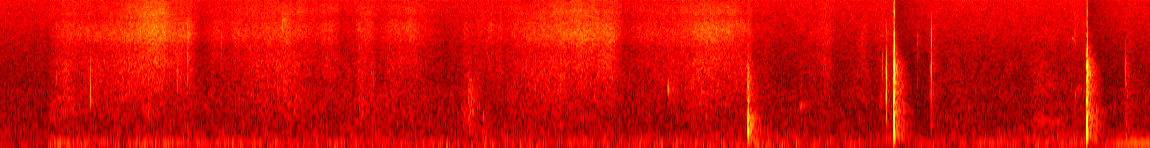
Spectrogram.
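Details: Quiet room noise, then three sharp, brief pops during an adjustment, in a head-to-toe compilation (knuckles, necks, backs, toes, ankles, hips, wrists, jaws); joint cracking (cavitation).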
